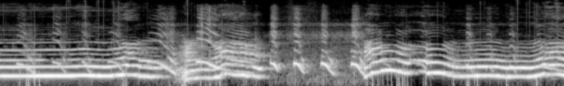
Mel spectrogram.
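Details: Dog reacting to an annoying sound with a sustained howl that breaks midway into a run of short yelping, downward-swooping cries, then resumes as a long, steady wail.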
